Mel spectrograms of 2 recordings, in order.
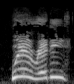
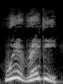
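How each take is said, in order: First: Very high, loud chirpy reply; loud, high-pitched bird voice; eager birds. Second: High, keen chorus reply; high-pitched ready response; eager monkeys. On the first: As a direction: pipe up high like keen birds. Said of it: "said the birds". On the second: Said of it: "said the monkeys". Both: A narrator's reading.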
